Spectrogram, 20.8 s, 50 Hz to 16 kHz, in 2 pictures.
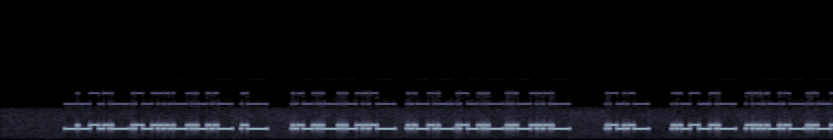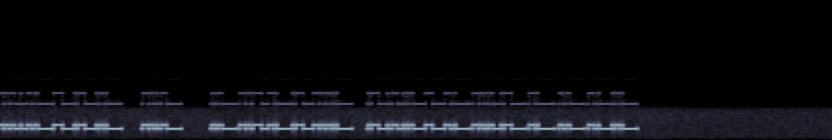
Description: TTY/TDD text telephone tones (45.45 baud Baudot), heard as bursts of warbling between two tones, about 400 Hz shift, 1600 Hz centre. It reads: THE PRIMARY OWNERS HEALTH WAS CITED AS THE REASON BEHIND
